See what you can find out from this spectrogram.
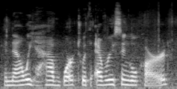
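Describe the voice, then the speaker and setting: A woman vlogging casually and reflectively to her viewers, rambling a little and pausing mid-thought, with some guided meditation cues. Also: mid-range voice, steady tone, vocal fry, a little mellow, slight background noise. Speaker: host of a tarot vlog and healer.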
